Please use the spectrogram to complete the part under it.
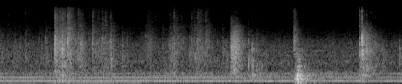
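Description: Salad leaves rustle as they drop into a bowl.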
